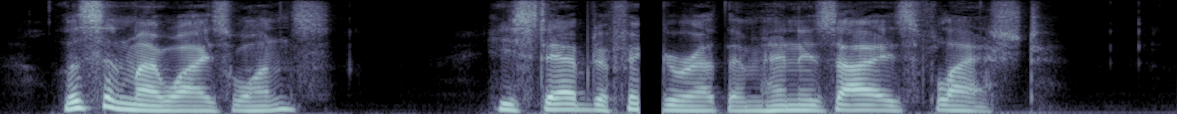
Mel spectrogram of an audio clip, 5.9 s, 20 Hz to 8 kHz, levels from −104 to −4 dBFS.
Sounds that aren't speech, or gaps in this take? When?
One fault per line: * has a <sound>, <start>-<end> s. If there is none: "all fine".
* has a dropout, 3.2-3.3 s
